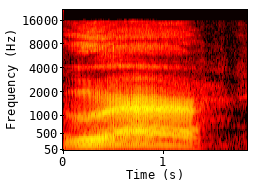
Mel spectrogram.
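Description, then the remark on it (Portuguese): A man's voice imitates a lion roar: one loud, deep, sustained growl lasting over a second, steady in pitch, then cutting off abruptly into quiet. “O cara rugiu desse jeito, chegou aqui, ele falou, mas ele está longe, está quilômetros daqui.”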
